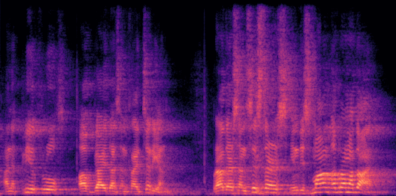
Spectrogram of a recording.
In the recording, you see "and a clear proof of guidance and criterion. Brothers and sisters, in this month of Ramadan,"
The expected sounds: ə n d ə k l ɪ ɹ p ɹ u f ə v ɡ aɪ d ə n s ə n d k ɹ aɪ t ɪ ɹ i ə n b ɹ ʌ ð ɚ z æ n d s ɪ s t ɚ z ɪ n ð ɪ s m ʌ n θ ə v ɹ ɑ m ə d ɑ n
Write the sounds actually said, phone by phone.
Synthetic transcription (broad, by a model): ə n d ə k l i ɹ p ɹ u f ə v ɡ aɪ d ə n s ə n d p ɹ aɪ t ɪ ɹ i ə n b ɹ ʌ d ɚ s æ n d s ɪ s t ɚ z ɪ n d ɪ s m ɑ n t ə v ɹ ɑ m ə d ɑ n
